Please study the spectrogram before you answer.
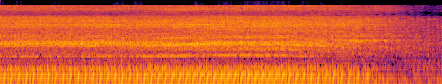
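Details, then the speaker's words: Finicky-starting farm diesel in Saskatchewan winter cold, battery needing replacement: settles into steady even chug after firing then fades out, no knocks or misses; normal running. "oh I don't know this guy might start it's pretty finicky at times that sounds pretty"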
